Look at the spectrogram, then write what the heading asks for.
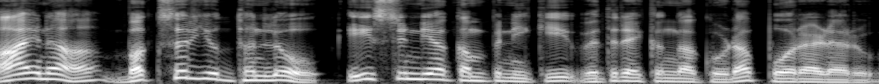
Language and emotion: Telugu, neutral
